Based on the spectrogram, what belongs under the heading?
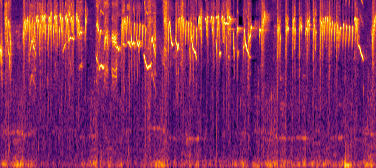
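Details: Olive-backed sunbird (kolibri ninja) singing varied sharp 'tembakan' bursts used as master song for training; dense high, thin whistled trills and rapid slurred notes, continuous with brief pauses, faint low rumble beneath.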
